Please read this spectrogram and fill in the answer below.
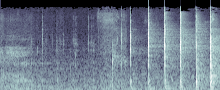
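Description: Small hammer tapping the rear steel bolt back through a Bradley trailer coupling head and draw tube. About six light, sharp metal knocks come in the second half, roughly three a second.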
